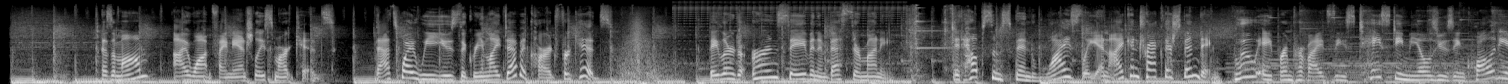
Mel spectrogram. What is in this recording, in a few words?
Commercial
